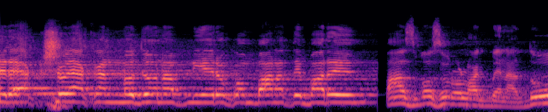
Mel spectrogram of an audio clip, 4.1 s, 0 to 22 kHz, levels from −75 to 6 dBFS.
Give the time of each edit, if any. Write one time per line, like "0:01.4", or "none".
0:02.8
